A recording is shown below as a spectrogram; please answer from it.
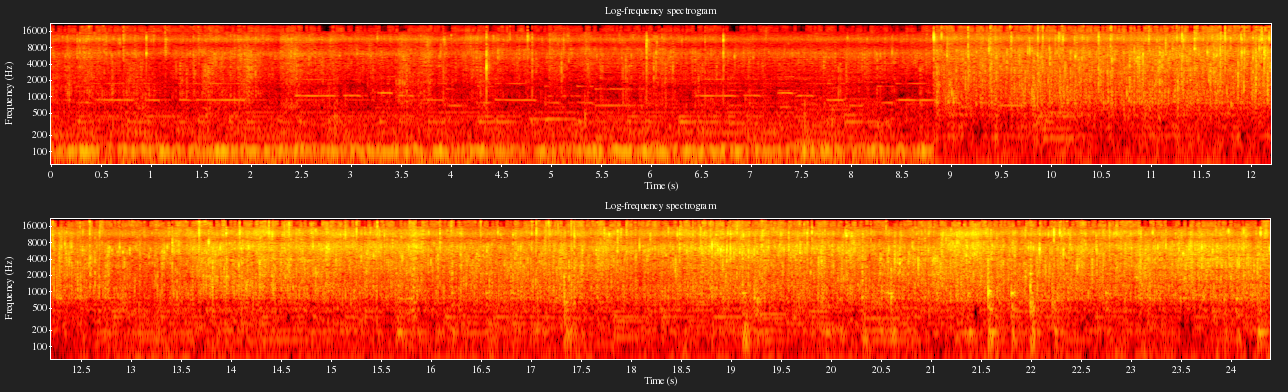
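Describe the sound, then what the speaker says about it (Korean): Tofu pan-frying over medium heat in a preheated pan, a soft background hum at first, then a loud, steady crackling sizzle that swells and continues without talk for over fifteen seconds. "예열된 팬에 두부를 올려 중불에서 앞뒤로 노릇노릇하게 구워주세요"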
